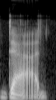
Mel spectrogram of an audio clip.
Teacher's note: you don't have to release the d if it's all by itself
